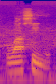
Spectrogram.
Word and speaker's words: wasini: Entonces, la Y es pronunciada, digo, la Y es muda. Se escribe, sí, Wasini, pero no se lee Wasini, sino se lee se pronuncia, perdón, Wasini, ¿ya?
